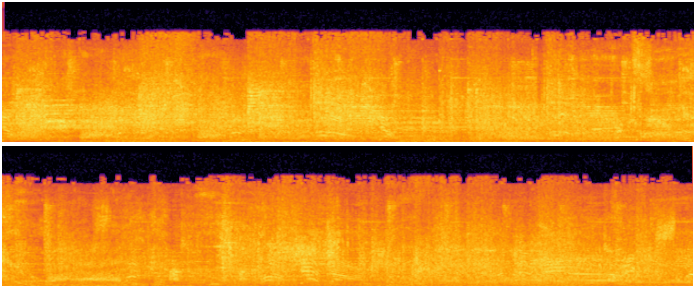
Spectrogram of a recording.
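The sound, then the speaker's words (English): Guillotine torture attack in a video game: a dense, loud, unbroken barrage of crashing and smashing impacts with thuds and clanking mechanical noise. “Torture attack. This one involves a nasty guillotine.”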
